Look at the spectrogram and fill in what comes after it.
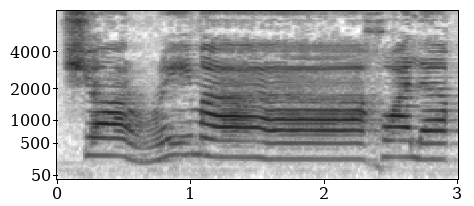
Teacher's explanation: नून पर इफा होगा यानी के नाक में छुपाते हुए हम गुना करेंगे नाक में आवाज को रोक के रखेंगे · یہ جو را ہے را کو باریک پڑھیں گے، جب بھی را پر زیر آ جائے گی تو را کو ہم نے پر نہیں کرنا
